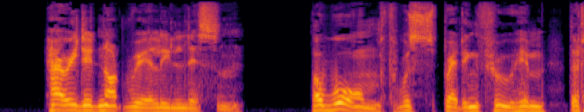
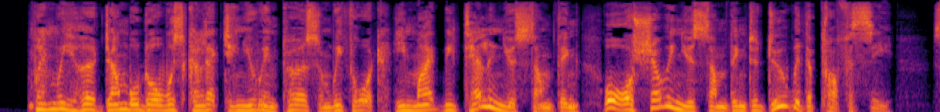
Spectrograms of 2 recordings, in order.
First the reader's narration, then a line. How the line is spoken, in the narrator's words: said Ron eagerly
